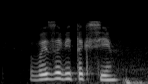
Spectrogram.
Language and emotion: Russian, neutral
